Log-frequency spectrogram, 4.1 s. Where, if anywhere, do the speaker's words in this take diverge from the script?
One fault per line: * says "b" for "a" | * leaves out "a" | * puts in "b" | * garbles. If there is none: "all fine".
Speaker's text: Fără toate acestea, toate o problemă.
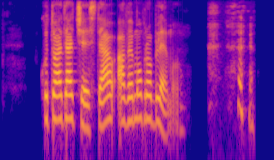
* says "Cu" for "Fără"
* says "avem" for "toate"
